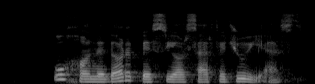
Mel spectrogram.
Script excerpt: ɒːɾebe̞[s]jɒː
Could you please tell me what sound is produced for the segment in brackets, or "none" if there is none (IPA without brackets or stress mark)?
s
